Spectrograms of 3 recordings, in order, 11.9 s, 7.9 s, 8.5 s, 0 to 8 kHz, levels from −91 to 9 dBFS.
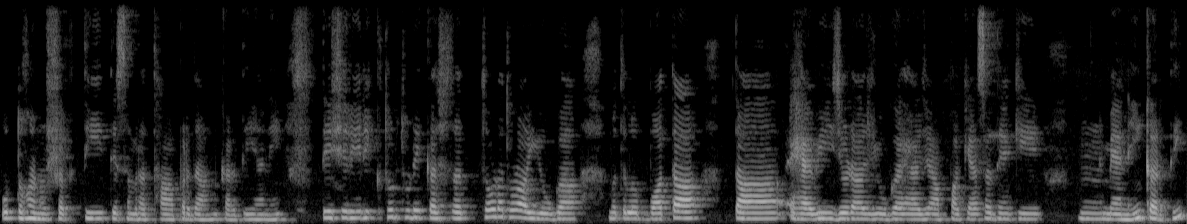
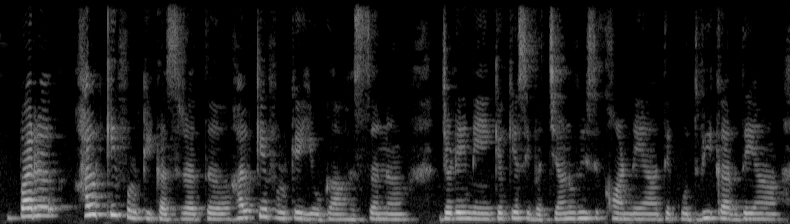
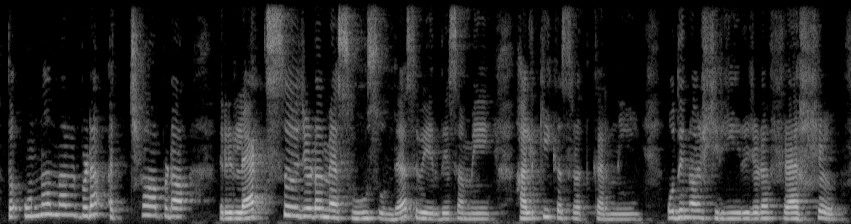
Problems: background sounds at intervals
